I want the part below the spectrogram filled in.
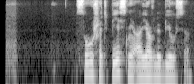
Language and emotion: Russian, neutral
